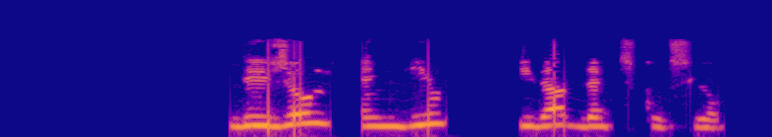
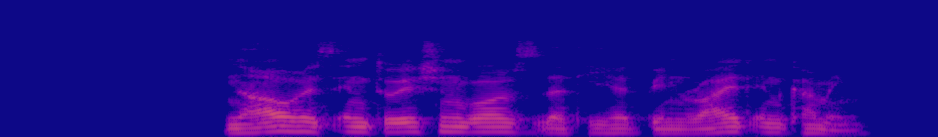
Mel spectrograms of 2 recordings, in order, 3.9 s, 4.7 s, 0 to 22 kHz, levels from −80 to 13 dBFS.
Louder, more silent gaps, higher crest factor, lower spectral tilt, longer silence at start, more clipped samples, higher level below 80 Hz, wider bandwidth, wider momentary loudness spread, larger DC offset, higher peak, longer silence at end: first, -15 LUFS vs -41 LUFS; first, 2.37-2.59 s vs none; about the same, 16 dB vs 20 dB; about the same, -5 dB/octave vs -5.5 dB/octave; about the same, 1.15 s vs 1.1 s; neither; first, -52 dBFS vs -72 dBFS; about the same, 7.8 kHz vs 7.4 kHz; first, 15 LU vs 10 LU; neither; first, -2 dBFS vs -22 dBFS; second, 0.25 s vs 0.4 s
